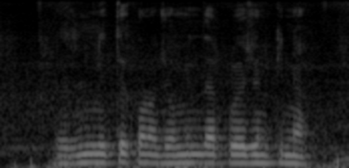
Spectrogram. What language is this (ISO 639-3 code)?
ben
